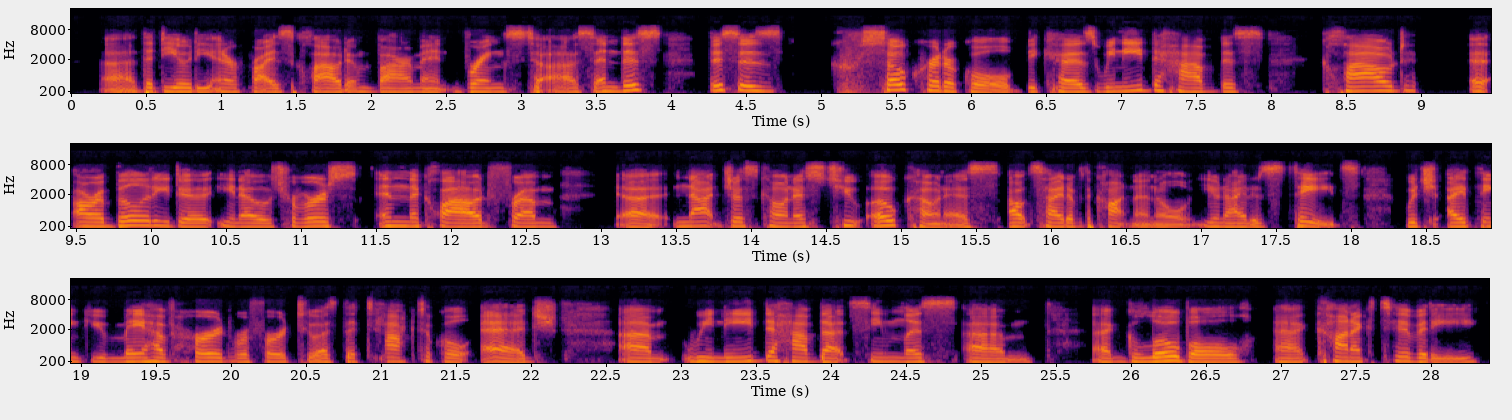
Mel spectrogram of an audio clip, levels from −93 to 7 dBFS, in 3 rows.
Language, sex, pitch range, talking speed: English, female, 170-195 Hz, 150 wpm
